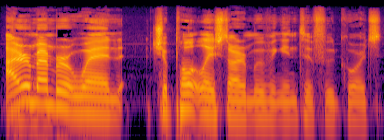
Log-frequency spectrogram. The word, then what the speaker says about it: Chipotle: They swapped the letters. – Chipotle. – But it's so fucking easy to say Chipotle.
